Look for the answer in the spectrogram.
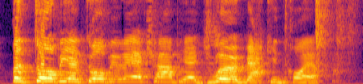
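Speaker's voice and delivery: loud, rolling mock Scottish announcement; put-on Scottish accent. Storyteller announces the champion, bad Scottish accent. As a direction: proclaim it in a hammy Scottish accent. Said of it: "sorry for the accent".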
